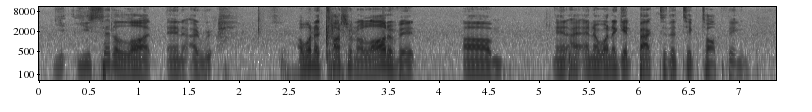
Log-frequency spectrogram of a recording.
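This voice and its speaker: A man's medium-pitched voice with ordinary pitch variation and a fairly quick pace, broken by long, frequent pauses, dry and close with no echo, over noticeable background noise. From Bahrain, born in the Philippines. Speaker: podcast host. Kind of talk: podcast interview.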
